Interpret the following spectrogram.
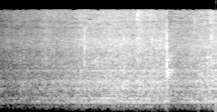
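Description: Pirandai stems and tamarind pieces sizzling in oil in a stainless-steel kadai as a wooden spatula stirs them: a steady frying hiss that swells over the first second, with a light scrape about one and a half seconds in.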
